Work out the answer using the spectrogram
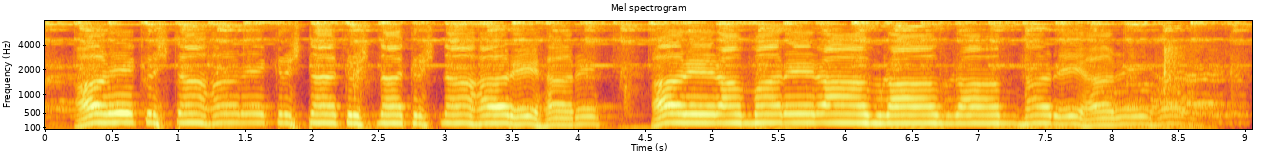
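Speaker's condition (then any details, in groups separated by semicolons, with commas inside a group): No condition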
